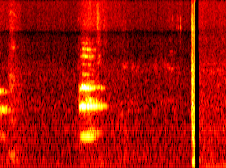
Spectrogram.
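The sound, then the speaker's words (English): A cat gives a single short, quiet meow against a low background hum, and a brief sharp click follows a moment later. “My cat must have heard the angst in my voice and decided to get in on the conversation as well.”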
